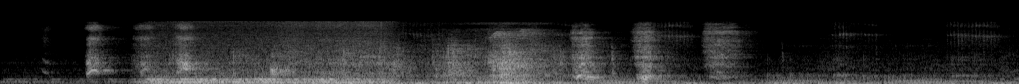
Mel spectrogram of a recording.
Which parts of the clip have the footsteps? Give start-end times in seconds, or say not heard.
2.5-5.7.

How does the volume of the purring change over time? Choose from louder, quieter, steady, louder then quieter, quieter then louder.
quieter.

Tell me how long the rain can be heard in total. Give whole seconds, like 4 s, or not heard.
not heard.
